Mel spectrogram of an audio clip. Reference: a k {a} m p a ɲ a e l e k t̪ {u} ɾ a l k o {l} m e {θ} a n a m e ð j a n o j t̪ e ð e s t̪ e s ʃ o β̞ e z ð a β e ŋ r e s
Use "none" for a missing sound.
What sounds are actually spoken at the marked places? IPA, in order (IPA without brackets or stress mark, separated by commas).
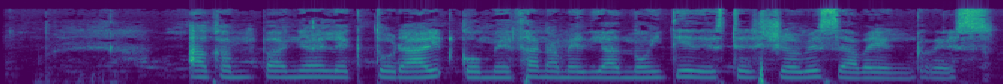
a, o, none, θ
